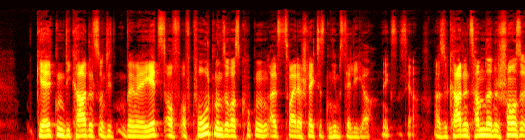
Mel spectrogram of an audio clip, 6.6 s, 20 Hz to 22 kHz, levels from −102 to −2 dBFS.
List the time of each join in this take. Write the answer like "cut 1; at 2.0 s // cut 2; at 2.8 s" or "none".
cut 1; at 1.4 s // cut 2; at 2.2 s // cut 3; at 5.3 s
